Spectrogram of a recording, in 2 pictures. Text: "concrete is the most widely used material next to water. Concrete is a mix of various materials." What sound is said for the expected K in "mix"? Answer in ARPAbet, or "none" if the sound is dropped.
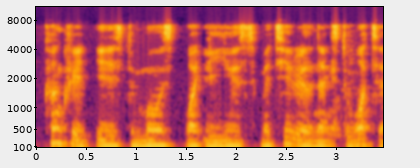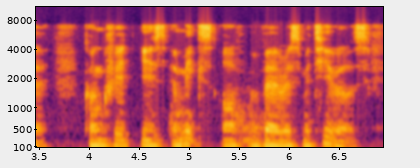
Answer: K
